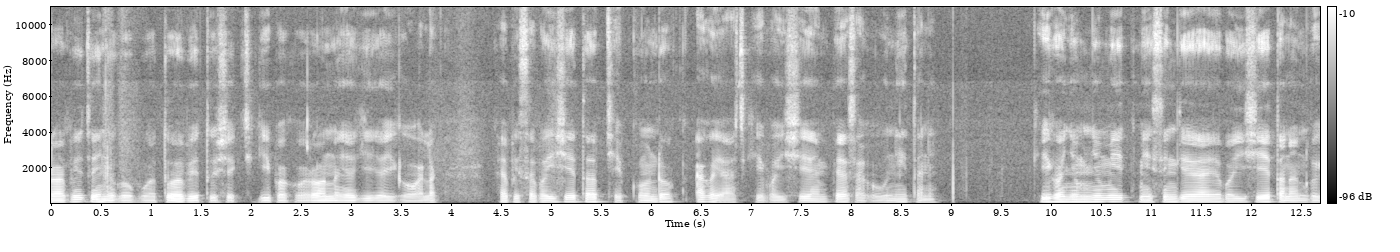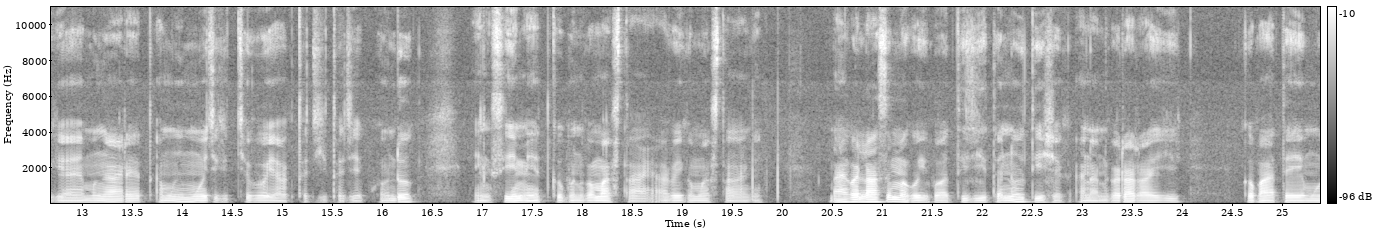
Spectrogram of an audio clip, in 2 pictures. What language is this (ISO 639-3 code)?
kln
